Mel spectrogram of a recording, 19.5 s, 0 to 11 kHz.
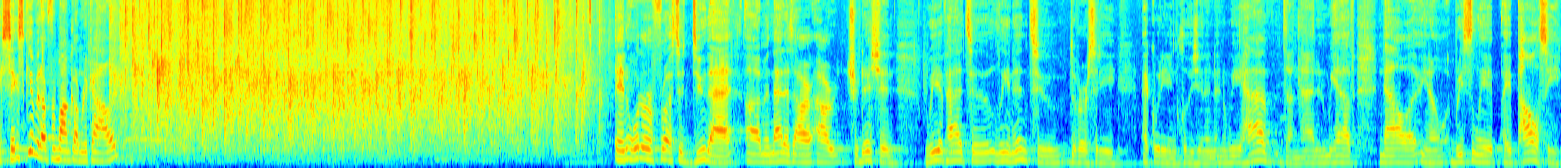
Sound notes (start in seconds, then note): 11.4 applause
